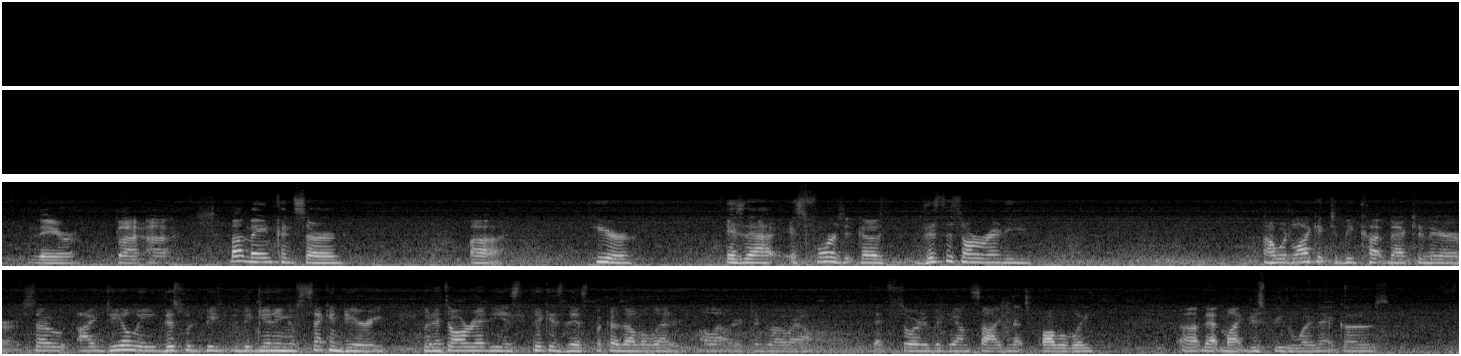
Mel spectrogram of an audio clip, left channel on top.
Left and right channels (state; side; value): silent; left; 60 dB below the other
